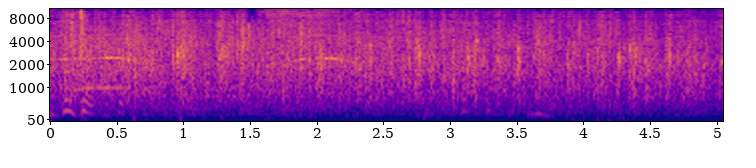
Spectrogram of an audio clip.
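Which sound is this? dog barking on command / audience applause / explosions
audience applause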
